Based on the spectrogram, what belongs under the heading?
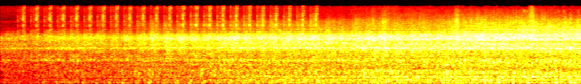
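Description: Passenger train approaching and running past along the track, its noise growing steadily louder as it nears.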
